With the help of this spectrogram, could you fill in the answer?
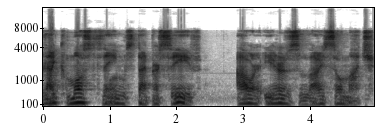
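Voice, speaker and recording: A man performs a raspy, put-on character voice. He goes very slowly, keeping his intonation fairly even. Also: medium pitch for a man. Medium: fan dub. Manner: rambling, philosophical, whimsical.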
